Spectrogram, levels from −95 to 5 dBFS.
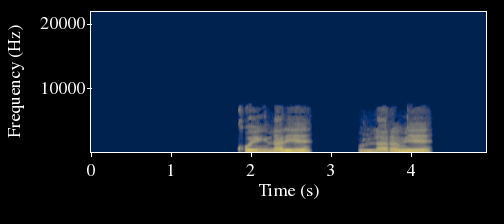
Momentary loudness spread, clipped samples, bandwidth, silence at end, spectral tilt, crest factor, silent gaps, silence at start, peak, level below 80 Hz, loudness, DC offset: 17 LU; under 0.1%; 7.4 kHz; 0.7 s; -7.5 dB/octave; 18 dB; 2.83-3.34 s; 1.85 s; -8 dBFS; -64 dBFS; -24 LUFS; under 0.1%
